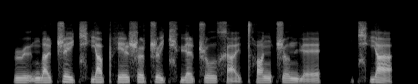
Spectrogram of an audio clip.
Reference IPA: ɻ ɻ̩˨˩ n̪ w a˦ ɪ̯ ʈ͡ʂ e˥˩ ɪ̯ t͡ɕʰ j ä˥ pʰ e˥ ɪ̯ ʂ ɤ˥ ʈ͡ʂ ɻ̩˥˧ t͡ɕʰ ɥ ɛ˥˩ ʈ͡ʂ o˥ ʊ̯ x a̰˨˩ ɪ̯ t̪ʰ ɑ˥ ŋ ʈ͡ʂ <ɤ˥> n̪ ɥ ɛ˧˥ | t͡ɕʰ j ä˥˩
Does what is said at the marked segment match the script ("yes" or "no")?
yes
